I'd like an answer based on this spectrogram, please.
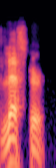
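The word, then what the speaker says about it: Leicester: I mean you got you call it Lester it's not even written as Lester it's written something else can you even pronounce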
